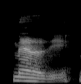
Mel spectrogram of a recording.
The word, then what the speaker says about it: Manady: But our guest today is, I actually just realized I didn't check the pronunciation of your last name before I started, Manady. Manady is fine.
